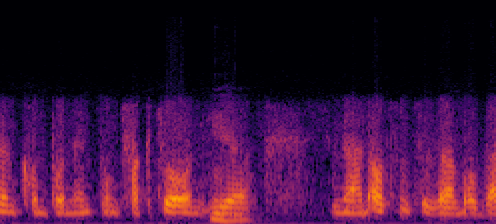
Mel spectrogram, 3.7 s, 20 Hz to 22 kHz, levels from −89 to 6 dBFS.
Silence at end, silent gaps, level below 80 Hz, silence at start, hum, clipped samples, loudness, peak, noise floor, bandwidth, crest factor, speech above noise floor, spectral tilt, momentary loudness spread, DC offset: 0 s; none; -54 dBFS; 0 s; none; under 0.1%; -25 LUFS; -6 dBFS; -46 dBFS; 4.6 kHz; 18 dB; 22 dB; -9 dB/octave; 14 LU; under 0.1%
